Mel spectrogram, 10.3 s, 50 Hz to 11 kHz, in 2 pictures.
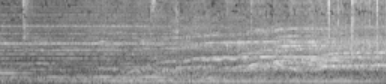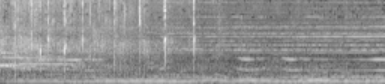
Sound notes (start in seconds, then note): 2.0 audience cheers and claps; 8.0 suspense music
